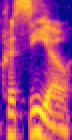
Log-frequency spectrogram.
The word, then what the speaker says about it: DeCrisio: John DeCrisio. Thank you, DeCrisio. It's a soft C.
